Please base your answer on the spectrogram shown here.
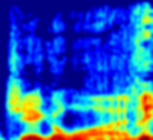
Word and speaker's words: gigawatts: the controversy is that you actually can legally pronounce that word gigawatts it is not illegal that's good it's an altered court case it's an alternate pronunciation no no originally and so I think the their science advisor had pronounced it that way but in the actual script they spelled it like J I but but that's the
